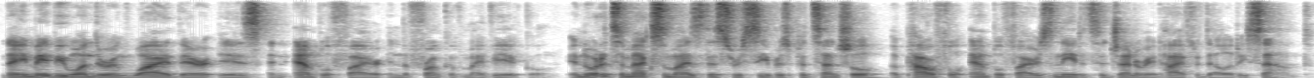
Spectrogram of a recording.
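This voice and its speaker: A man's voice: deep voice, brisk, hardly any pauses, no room sound. A man presenting a car vlog, moving between casual remarks and scripted narration. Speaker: car owner and vlogger.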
